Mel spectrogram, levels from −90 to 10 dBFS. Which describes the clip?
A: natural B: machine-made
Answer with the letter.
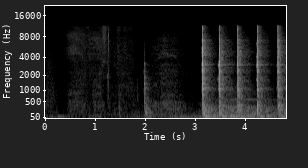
A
